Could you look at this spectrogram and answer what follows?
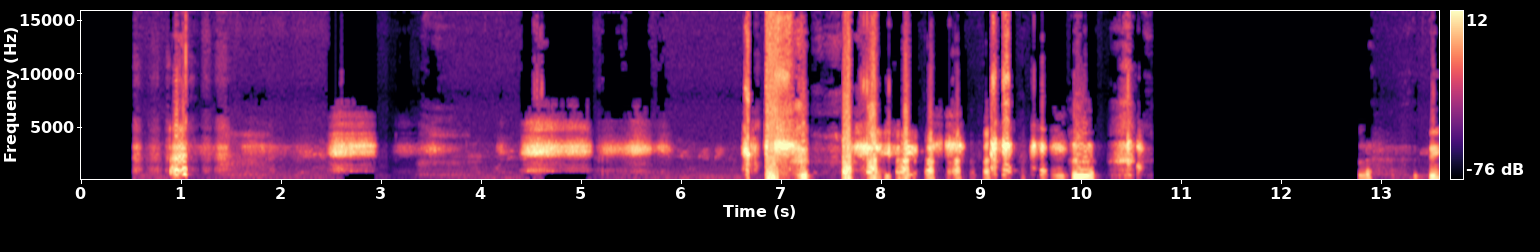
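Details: A run of short, high-pitched, forced sneeze-like bursts made on command when asked to make herself sneeze, followed by quieter vocal sounds; sneezing.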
